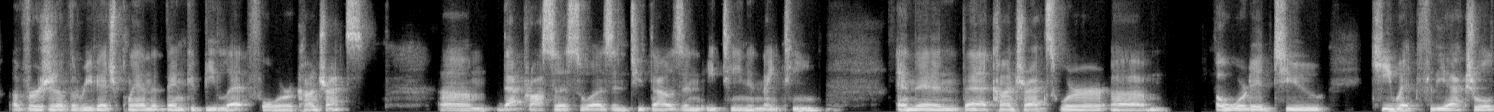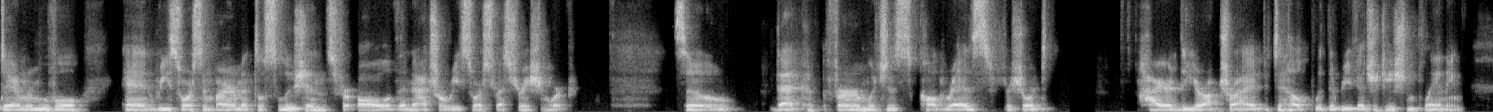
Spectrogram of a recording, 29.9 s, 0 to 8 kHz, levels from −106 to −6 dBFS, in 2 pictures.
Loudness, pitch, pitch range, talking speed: -23 LUFS, 85 Hz, 75-90 Hz, 135 wpm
